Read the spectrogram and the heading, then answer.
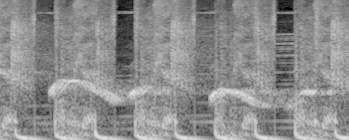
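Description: whistling

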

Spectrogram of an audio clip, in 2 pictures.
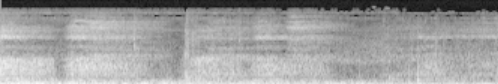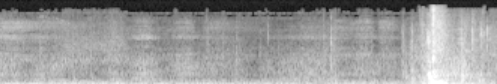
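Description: door being opened

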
